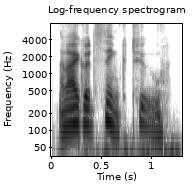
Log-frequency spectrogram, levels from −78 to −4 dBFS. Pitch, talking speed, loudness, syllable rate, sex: 115 Hz, 230 wpm, -21 LUFS, 5.1 syllables/s, male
